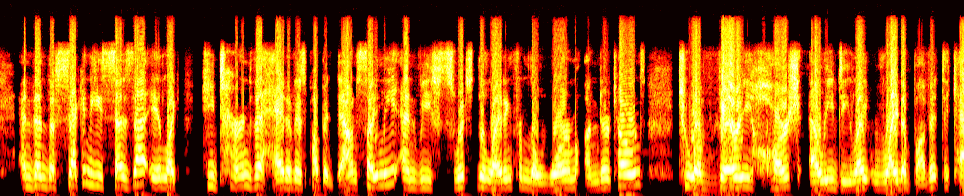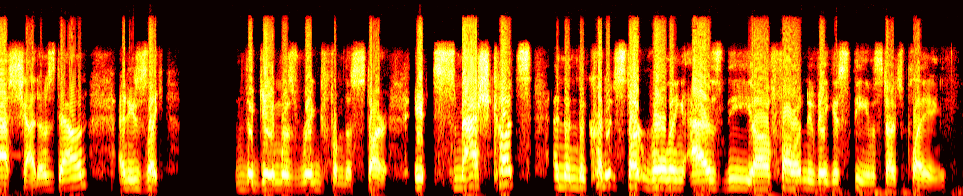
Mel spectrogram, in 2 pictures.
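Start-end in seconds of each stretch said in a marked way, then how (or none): none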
